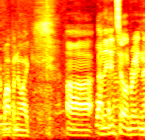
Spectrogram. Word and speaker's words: Wampanoag: meal of Thanksgiving with the I think it's pronounced Wampanoag. Is that? Do you know? I want to make sure I'm getting that right. Wampanoag.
